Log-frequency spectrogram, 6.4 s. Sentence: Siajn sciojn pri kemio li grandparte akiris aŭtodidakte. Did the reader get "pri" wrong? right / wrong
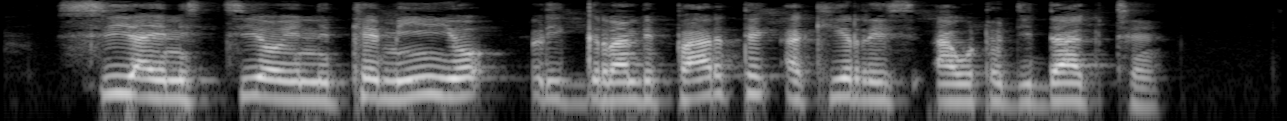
wrong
